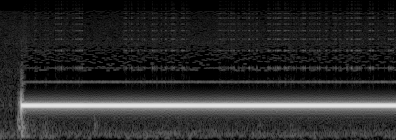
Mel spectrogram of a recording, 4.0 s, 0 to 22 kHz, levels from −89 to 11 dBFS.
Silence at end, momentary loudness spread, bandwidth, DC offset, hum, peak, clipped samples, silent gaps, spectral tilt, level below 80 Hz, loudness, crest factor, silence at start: 0 s; 0 LU; 2.1 kHz; under 0.1%; none; 0 dBFS; 3%; none; -3 dB/octave; -72 dBFS; -3 LUFS; 4 dB; 0.2 s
